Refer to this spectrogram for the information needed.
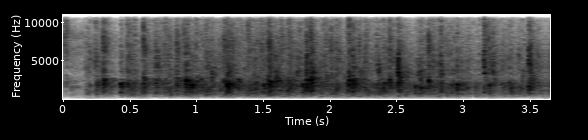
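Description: A crowd applauds itself for a protest in Berlin, a dense wash of many hands clapping at an even, sustained loudness from start to finish with no voices standing out.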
